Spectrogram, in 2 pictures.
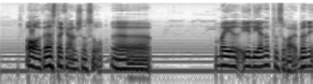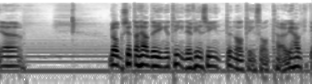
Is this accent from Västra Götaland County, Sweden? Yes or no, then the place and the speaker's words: no; Stockholm, Stockholm County, Sweden; also born or lived in Hägersten / Almunge; jag kommer från Södermalm. Jag kan inte minnas några bilbränder alls på Södermalm. Jag bodde i Hägersten, Midsommarkransen, från 83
